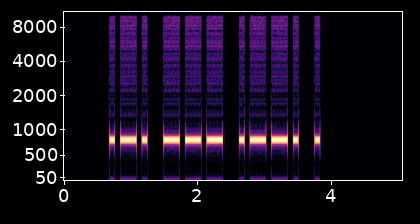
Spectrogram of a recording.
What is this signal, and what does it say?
Morse code, heard as a keyed tone, about 15 wpm, 800 Hz. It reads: ROPE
